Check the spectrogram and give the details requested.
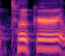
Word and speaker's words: Tooker: Oh, not your name rhymes with hooker, not snooker. Gotcha. Well, Tooker, Levi Tooker, thank you for your patience.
